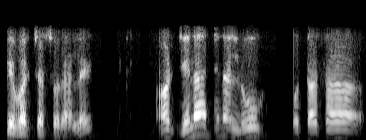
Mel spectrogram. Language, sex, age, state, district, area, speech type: Maithili, male, 45-60, Bihar, Darbhanga, urban, conversation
